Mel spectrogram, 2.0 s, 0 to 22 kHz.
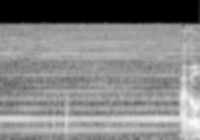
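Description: Bedini-style pulse motor-generator with a 24-pole magnet rotor running steadily unloaded at about 1500 RPM, giving a steady hum with a clear tone. There is one faint tick about two-thirds of a second in.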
